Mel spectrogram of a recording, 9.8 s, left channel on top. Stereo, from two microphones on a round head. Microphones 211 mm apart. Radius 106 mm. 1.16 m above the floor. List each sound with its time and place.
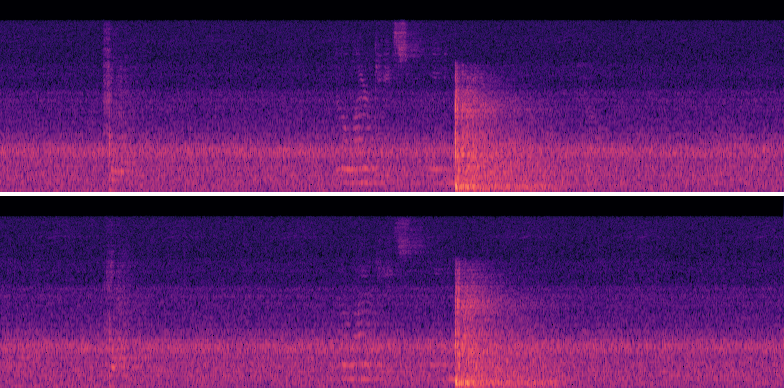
1.3 s a thud: 70° left (ahead or behind), 5.5 m
4.2 s a woman speaking: 80° left, 5 m
5.7 s an explosion: 55° left (ahead or behind), 8 m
